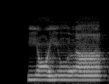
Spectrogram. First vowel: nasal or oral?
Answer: nasal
